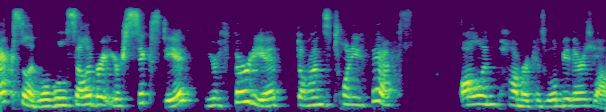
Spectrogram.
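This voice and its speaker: Speaking at a moderate pace, a woman uses a high pitch and an energetic tone. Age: 40s. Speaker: interview guest. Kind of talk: interview.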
